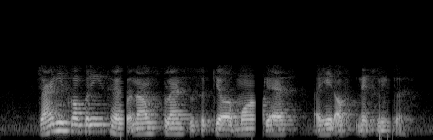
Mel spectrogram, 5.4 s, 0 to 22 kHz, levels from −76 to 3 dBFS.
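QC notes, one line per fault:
1.50 to 1.58 s, 3.14 to 3.28 s, 4.74 to 4.90 s: packet loss with pitch repetition. The receiver fills each 80 ms, 140 ms and scattered 80 ms gap (longest run 60 ms) by looping the last pitch period, giving a held, buzzy tone. The 140 ms gap fades to silence before a cross-fade back. On a spectrogram, flat, frozen harmonics sit within the 150 Hz to 3.5 kHz telephone band. The gaps fit 20 ms packets.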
